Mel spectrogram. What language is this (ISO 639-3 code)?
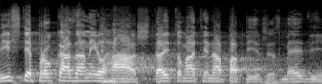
ces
